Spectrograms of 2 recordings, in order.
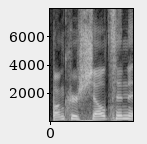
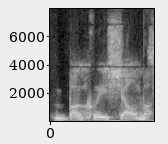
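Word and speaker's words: Bunkley-Shelton: Is it Bunker Shelton? Is that what it is? – Bunkley Shelton.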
